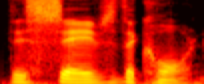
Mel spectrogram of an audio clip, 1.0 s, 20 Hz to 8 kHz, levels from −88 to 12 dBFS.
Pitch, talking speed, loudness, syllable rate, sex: 95 Hz, 235 wpm, -16 LUFS, 5.5 syllables/s, male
